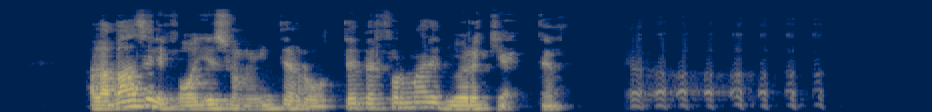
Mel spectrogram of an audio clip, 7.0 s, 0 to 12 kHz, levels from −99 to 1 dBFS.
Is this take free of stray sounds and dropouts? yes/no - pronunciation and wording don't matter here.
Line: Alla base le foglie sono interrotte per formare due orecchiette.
no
